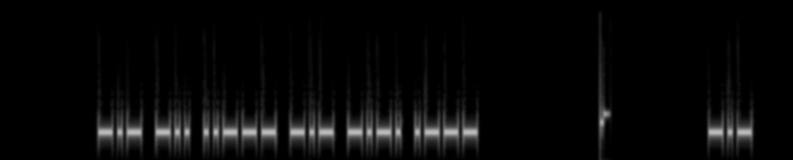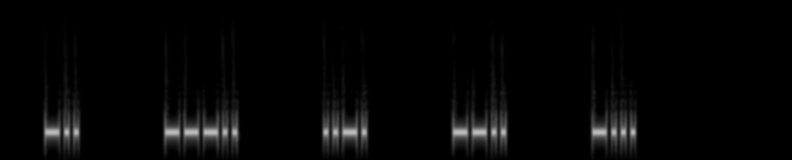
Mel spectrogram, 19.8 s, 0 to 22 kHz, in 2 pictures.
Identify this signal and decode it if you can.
Morse code, heard as a keyed tone, about 21 wpm, spaced as for 10 wpm, 700 Hz. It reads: KD2KCJ KD8FZB
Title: USA Call Signs - 6 Characters - 6x Character Spacing - 20wpm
